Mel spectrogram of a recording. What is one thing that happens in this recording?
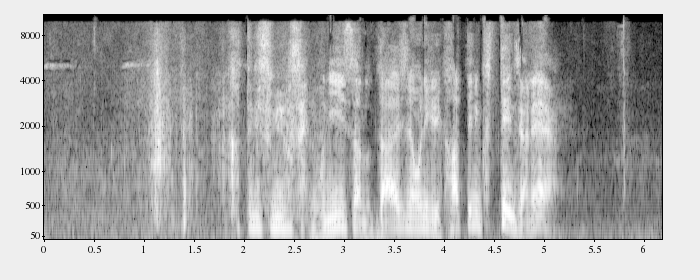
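A young man speaks sharply and scolds, close by.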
